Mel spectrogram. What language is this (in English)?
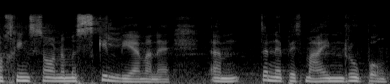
Welsh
